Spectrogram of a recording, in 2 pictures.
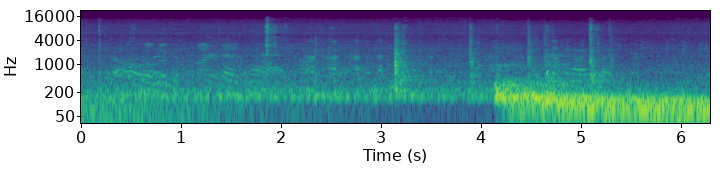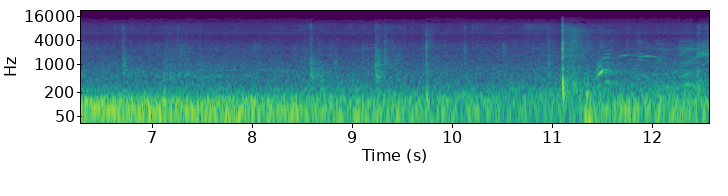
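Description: Distant voices across the field with a few sharp knocks. About four seconds in, a low rumble sets in suddenly and stays: wind buffeting the microphone.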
